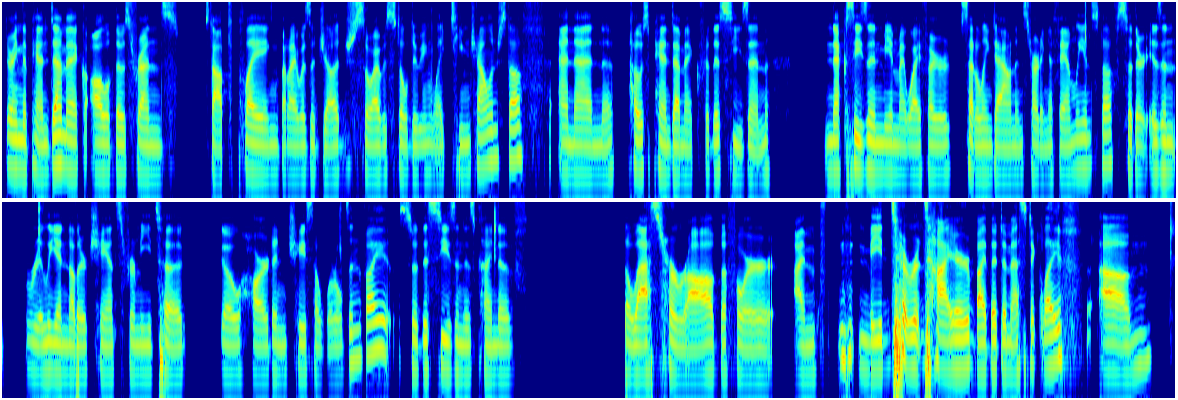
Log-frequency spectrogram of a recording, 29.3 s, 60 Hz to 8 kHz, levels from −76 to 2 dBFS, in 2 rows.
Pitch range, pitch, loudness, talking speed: 115-130 Hz, 120 Hz, -30 LUFS, 165 wpm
